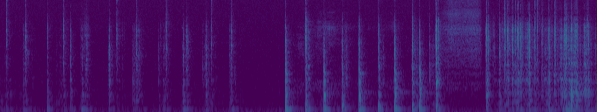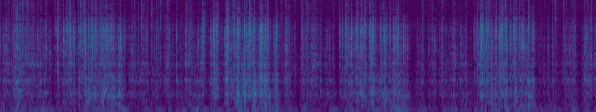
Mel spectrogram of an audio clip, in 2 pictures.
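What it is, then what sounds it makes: Plastic game console tapped with nails. Long nails tap rapidly on the ridged top and button strip of a hollow plastic Atari retro game console. The clip opens with separate, sharp plastic clicks, which by about six seconds run together into a dense, continuous rattle of tapping. A steady low hum runs underneath throughout.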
